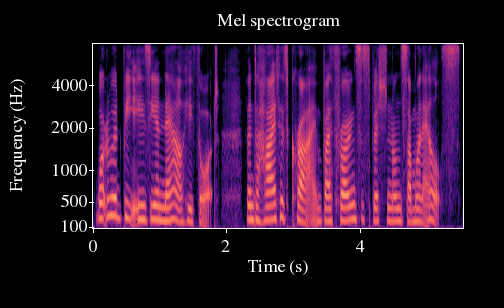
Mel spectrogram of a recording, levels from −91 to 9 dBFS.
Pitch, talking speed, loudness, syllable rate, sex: 215 Hz, 205 wpm, -19 LUFS, 5.2 syllables/s, female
